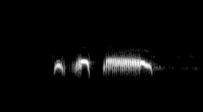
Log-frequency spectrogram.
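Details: Spotted dove used as a decoy to draw and challenge wild doves, giving a single coo phrase: two brief hooting notes, then a drawn-out vibrating croo that drops at the end, in quiet surroundings.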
